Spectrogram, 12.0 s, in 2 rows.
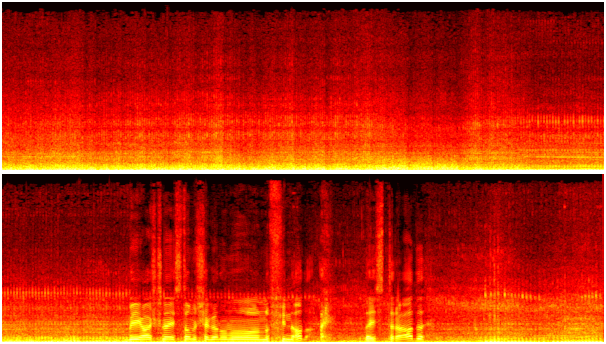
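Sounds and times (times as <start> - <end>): wind rush over microphone: 0.0 - 9.6
motorcycle engine running: 0.0 - 12.0.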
